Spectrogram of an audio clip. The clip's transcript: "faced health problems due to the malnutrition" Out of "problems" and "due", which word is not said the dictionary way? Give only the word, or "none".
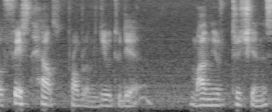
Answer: problems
